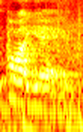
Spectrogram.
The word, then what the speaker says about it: Fage: I think it's Fage.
